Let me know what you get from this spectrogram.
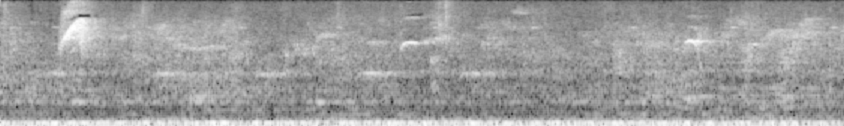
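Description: Small birds chirping now and then: one sharp falling chirp about half a second in, then a few short high peeps. Under them runs a steady low hum.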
